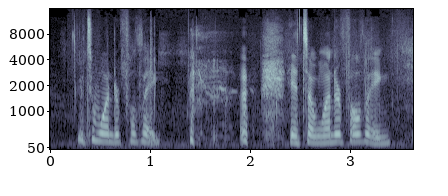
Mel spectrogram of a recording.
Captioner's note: chuckles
